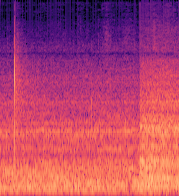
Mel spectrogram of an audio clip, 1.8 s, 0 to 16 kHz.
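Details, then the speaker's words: HCalory Toolbox Max diesel heater at maximum setting 10: steady fan rush with a little exhaust sound and no fuel pump ticking; running normally. "So as you can hear, there's no ticking, and it is cranked up to 10 right now."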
